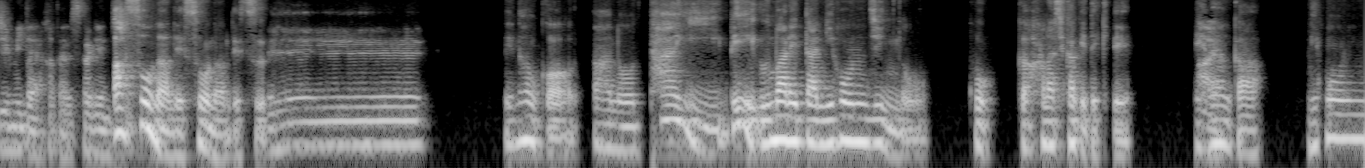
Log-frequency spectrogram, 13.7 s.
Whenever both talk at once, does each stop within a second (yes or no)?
yes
